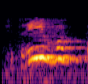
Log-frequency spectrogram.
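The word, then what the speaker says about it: rive: Она не читается на конце французских слов, если над ней нет значков. «Рив» – последнюю букву зачеркиваем, «Гош» – последнюю букву зачеркиваем.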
